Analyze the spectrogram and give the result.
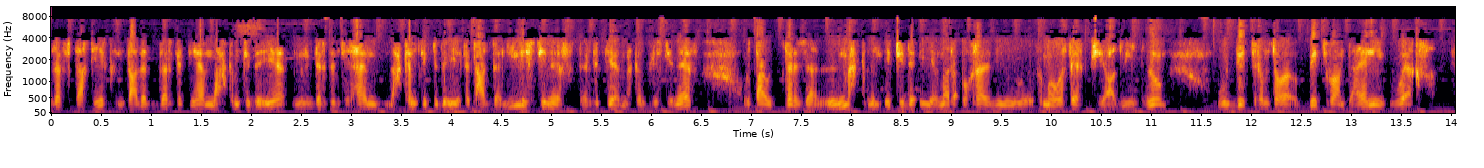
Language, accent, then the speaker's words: Arabic; Sousse, Sousse Governorate, Tunisia; أنا سيدي من سوسة.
